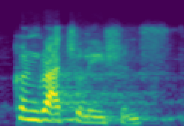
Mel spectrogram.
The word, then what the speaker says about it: congratulations: Ma'am, in congratulations, in which part we have to stress? Penultimate, second last.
